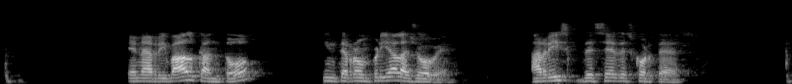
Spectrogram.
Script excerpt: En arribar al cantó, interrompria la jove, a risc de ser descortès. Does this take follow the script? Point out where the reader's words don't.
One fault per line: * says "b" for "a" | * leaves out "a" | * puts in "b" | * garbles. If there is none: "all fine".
all fine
